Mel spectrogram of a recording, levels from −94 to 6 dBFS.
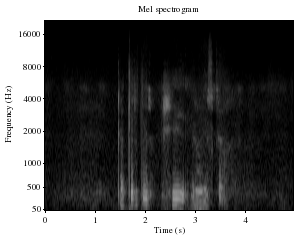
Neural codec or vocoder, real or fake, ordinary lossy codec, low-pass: codec, 44.1 kHz, 2.6 kbps, DAC; fake; none; none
